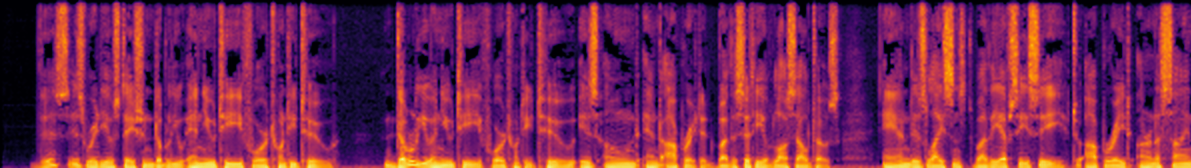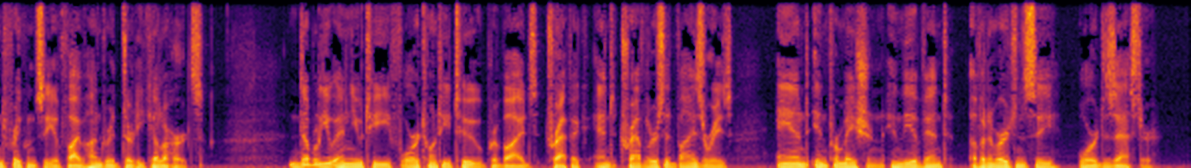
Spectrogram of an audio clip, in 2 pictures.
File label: long ident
